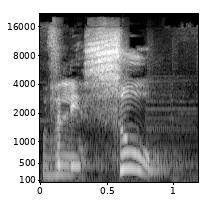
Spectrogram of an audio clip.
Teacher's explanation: But in the forest, les. The stressed syllable would be the last, в лесу. We cannot say в лесе, в лесу.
